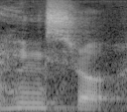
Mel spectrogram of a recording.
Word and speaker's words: হিংস্র: স্বাগত স্বাগত ঔষধ আর হিংস্র এই জায়গায় হিংস্র মানে সংক্ষেপে র টা বেশি উচ্চারণ হচ্ছে স টা পাতলা ভাবে উচ্চারণ হচ্ছে এইজন্য এটা এক্সেপশন এটা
